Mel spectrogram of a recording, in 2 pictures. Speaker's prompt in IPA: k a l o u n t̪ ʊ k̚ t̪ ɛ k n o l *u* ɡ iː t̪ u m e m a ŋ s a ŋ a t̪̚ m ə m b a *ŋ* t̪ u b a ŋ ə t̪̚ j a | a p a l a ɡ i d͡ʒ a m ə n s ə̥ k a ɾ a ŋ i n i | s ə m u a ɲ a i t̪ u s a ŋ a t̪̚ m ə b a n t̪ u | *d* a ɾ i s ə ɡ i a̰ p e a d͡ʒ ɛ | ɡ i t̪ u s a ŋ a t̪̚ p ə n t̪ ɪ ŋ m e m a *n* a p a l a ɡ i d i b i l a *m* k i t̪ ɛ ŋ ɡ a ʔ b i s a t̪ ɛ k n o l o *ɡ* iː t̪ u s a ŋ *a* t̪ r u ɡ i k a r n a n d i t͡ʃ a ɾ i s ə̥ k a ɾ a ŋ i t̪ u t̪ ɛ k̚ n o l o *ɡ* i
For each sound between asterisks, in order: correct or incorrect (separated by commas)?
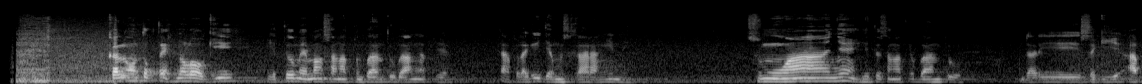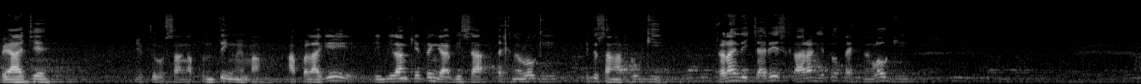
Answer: incorrect, incorrect, correct, incorrect, incorrect, correct, correct, correct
